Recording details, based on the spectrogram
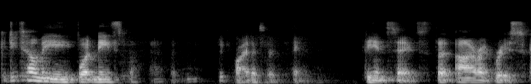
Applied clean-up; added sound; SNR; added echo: neural mask model DeepFilterNet 3.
